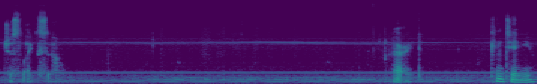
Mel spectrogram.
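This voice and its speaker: A man with a fairly low voice gently guides the listener as a calm, attentive house-call relaxation agent in an ASMR roleplay focused on breathing. Soft-spoken and slow, he offers gentle, reassuring instructions and frequently checks in.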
